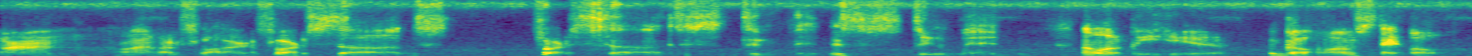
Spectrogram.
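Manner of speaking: low, sour grumble; salty grumbling. Retold or imitated. On the plane to Florida, a low salty grumble. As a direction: mutter it like a sulking teen. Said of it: "And I'm all salty".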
